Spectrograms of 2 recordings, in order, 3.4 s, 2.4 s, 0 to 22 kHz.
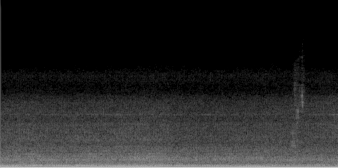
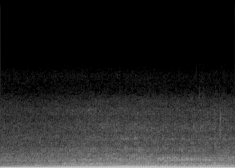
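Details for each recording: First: Damaged 2018 Porsche Macan, 47,000 km, sat about two years and started within half a turn: deep, loud, steady exhaust rumble at an even idle with no misses or knocks; healthy engine, muffler removed. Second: 2018 Porsche Macan, 47,000 km, sat unstarted two years, salvage rebuild: loud steady deep drone at idle just after first start, muffler removed.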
